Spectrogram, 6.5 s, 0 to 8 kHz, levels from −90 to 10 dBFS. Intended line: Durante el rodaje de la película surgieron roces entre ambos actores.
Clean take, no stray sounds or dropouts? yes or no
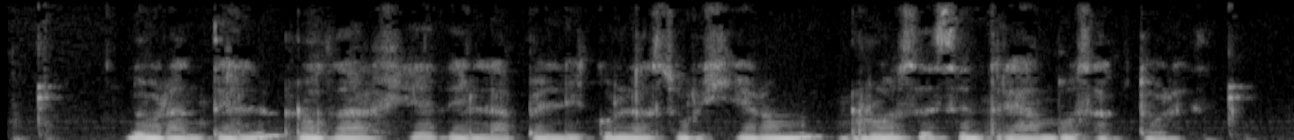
yes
